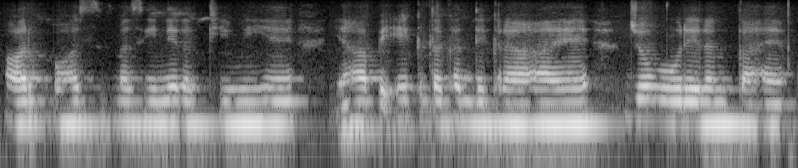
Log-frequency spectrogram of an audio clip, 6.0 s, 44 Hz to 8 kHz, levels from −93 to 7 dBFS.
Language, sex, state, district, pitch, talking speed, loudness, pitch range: Hindi, female, Uttar Pradesh, Hamirpur, 170 Hz, 180 wpm, -15 LUFS, 170-175 Hz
